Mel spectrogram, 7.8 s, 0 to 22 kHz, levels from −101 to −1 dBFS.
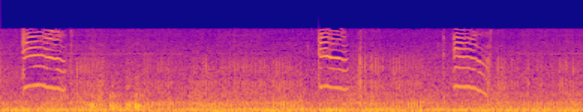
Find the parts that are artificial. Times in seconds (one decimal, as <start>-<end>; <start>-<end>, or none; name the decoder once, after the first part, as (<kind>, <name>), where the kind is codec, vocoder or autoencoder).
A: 0.0-2.4 (autoencoder, DAC-VAE); 2.9-3.5; 6.9-7.8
